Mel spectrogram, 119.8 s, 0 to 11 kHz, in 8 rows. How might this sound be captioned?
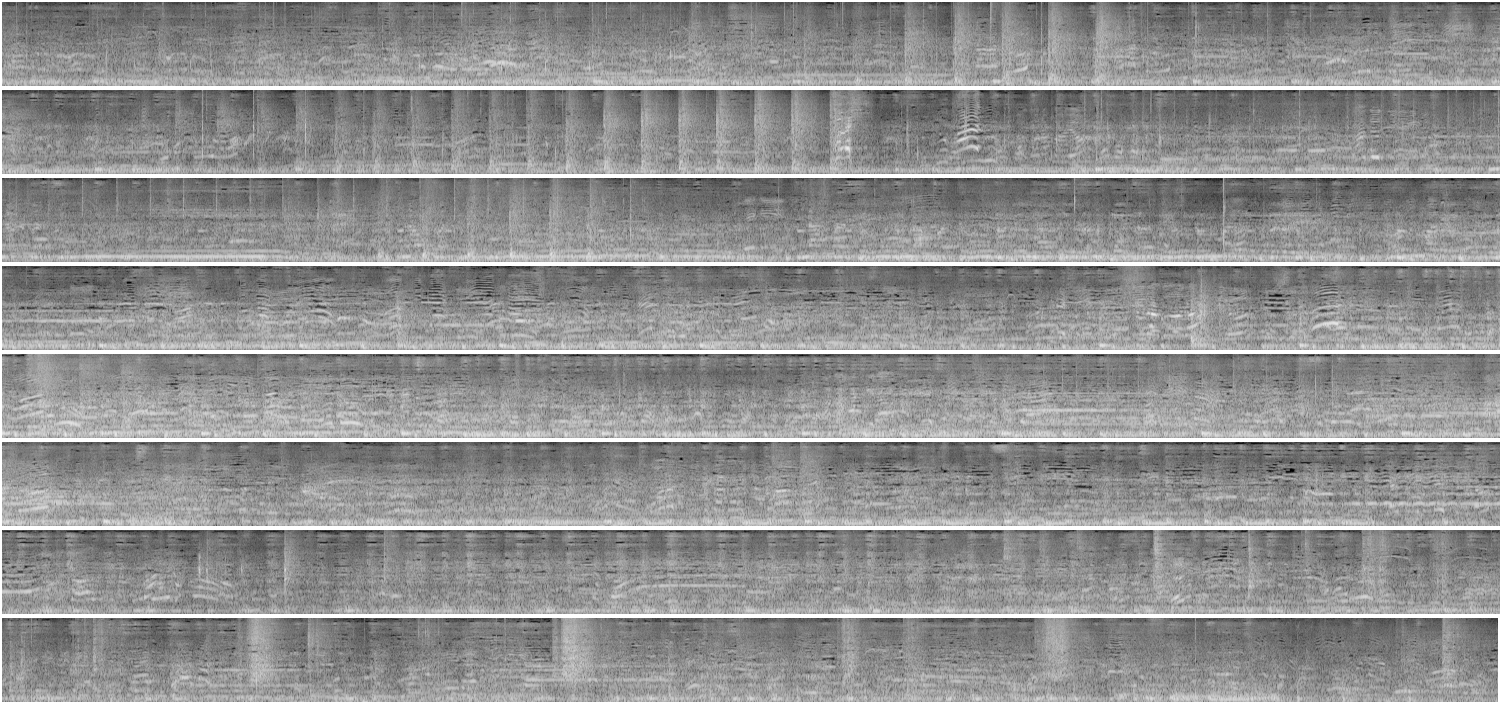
Praça do Jardim Grande
Longitude: - 38.96527112
Latitude: - 12.60248032
Elevação: 8 m
Local: Jardim Grande
Bairro: Centro
Data: 10\06\16
Hora: 10:10
Descrição: Crianças dançando no jardim musica indiana
Gravador: Sony D50
Tags (palavras-chave): Cachoeira Jardim Grande Crianças dançando
Duração: 02:00
Autor: Gilmário e Wesley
